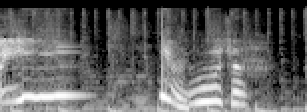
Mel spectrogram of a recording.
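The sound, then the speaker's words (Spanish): A person vocally imitates cats yowling and fighting over females, with a long rising wail followed by sharp, swooping screeches, loud over a faint rhythmic background beat. “ya tengo los gatos, ya los gatos están volviéndose locos ya.”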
